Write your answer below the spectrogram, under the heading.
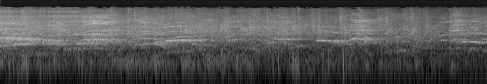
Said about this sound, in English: Oh, somebody clap your hands and praise him today.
